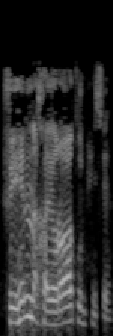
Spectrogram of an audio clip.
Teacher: رقق ورش الراء المفتوحة والمضمومة إذا كان قبلها ياء ساكنة. إذا كان قبلها ياء ساكنة، وقلنا الياء ساكنة دي سواء كانت ياء لين أو مد.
